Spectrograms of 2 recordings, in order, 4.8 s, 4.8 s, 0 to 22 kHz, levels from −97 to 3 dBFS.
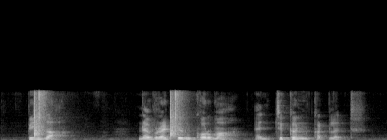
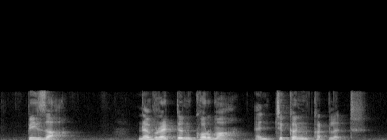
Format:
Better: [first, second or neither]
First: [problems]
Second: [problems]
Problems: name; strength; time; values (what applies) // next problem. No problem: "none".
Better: second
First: background sound (Clapping); 6 dB below the speech // room echo; dies away in 0.3 s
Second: none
